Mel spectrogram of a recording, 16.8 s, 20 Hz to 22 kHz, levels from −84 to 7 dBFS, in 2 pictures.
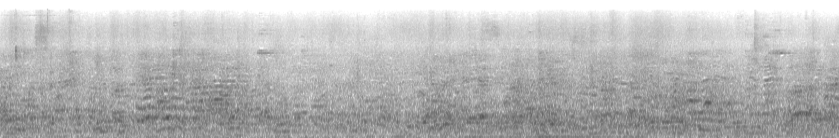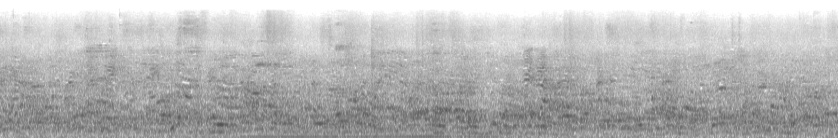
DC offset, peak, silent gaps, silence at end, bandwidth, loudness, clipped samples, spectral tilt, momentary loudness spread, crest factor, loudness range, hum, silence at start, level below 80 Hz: under 0.1%; -14 dBFS; none; 0 s; 16.5 kHz; -30 LUFS; under 0.1%; -4 dB/octave; 4 LU; 16 dB; 2 LU; none; 0 s; -46 dBFS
